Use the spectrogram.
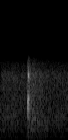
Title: hiccup - baby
